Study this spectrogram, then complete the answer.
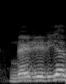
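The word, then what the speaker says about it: Cnidaria: तो उसमें ब्रैकेट में नाइरिया भी लिखा है। क्या लिखा है नाइरिया? यहां पर जो सी है वो साइलेंट है।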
